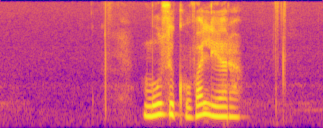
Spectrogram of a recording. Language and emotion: Russian, neutral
